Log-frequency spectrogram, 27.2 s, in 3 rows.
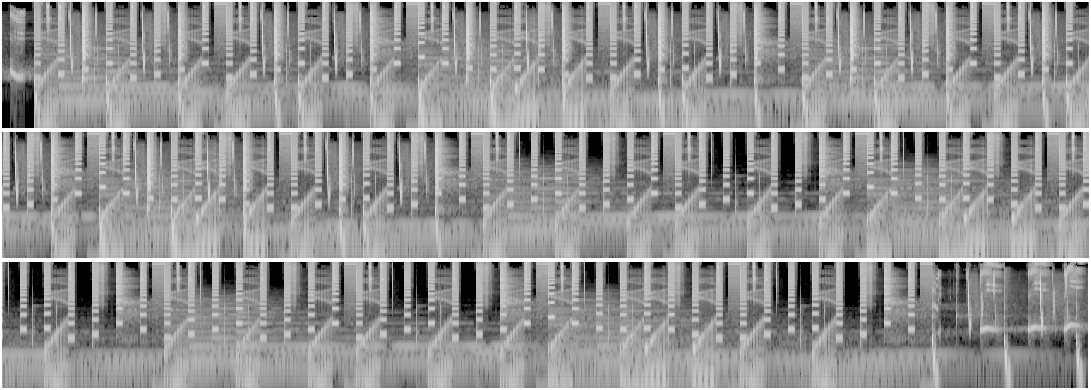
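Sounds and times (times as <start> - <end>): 
instrumental music: 0.3 - 27.0.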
